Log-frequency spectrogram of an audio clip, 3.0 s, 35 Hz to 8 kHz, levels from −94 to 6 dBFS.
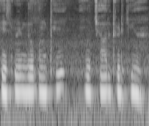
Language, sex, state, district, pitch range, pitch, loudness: Hindi, male, Uttar Pradesh, Lucknow, 145-150 Hz, 150 Hz, -18 LUFS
